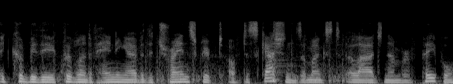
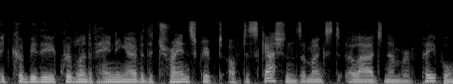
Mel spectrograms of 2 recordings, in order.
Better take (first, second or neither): second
